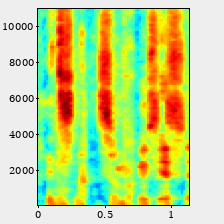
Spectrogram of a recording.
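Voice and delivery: soft, laughing reassurance; mild chuckling doctor; amused quiet dismissal. Retold or imitated. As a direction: brush it off gently.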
